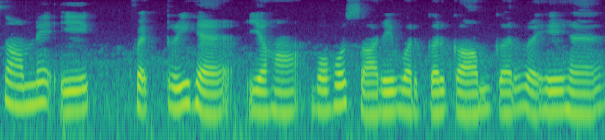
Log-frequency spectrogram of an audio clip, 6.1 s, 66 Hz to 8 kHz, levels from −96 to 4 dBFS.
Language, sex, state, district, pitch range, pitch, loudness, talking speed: Hindi, female, Punjab, Pathankot, 170-200 Hz, 175 Hz, -14 LUFS, 120 wpm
